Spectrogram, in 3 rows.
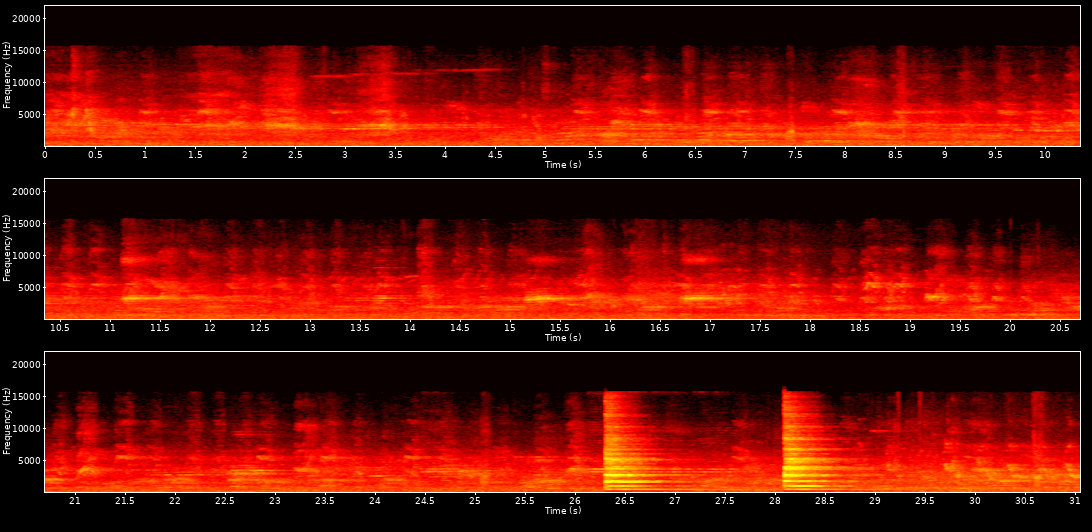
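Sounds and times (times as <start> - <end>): birds chirping: 24.7 - 31.0
loud ringing strike: 26.3 - 27.5, 28.1 - 29.3.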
